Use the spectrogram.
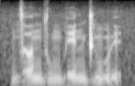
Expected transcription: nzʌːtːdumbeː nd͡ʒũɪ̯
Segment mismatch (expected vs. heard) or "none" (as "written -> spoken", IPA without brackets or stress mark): tː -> n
